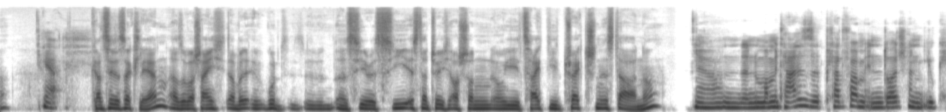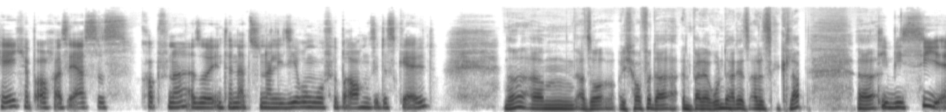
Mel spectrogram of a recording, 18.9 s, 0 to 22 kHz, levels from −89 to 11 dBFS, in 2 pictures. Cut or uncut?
cut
